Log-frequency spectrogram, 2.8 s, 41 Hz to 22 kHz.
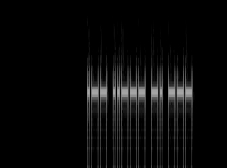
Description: Morse code, heard as a keyed tone, about 46 wpm, 700 Hz. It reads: W2NO
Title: Easy Call Signs - 45wpm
